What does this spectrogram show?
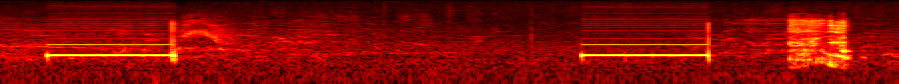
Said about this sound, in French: Appel en cours.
